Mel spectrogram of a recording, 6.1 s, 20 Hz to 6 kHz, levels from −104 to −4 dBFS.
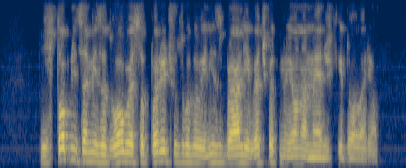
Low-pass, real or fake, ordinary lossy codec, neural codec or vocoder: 5.4 kHz; real; Opus, 32 kbps; none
